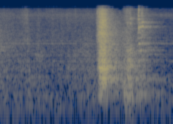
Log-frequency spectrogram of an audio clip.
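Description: Bicycle front wheel being slid out of the suspension fork dropouts after the quick-release is loosened: a short scrape about a second in, then a light metallic clink.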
